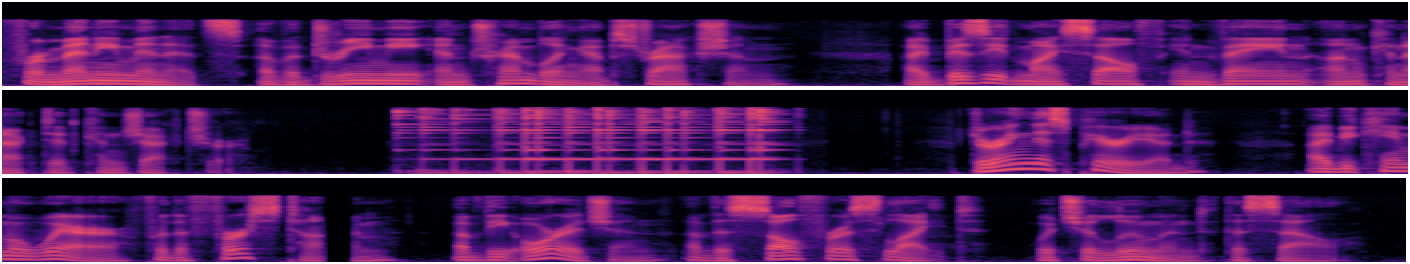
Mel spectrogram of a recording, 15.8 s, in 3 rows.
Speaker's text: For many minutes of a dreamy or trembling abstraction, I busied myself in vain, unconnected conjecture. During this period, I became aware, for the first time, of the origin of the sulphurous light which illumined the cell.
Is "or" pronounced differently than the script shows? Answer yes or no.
yes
